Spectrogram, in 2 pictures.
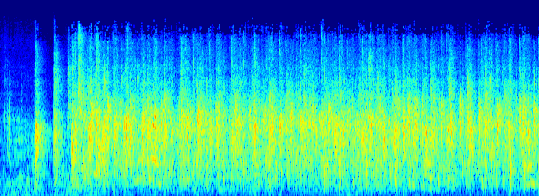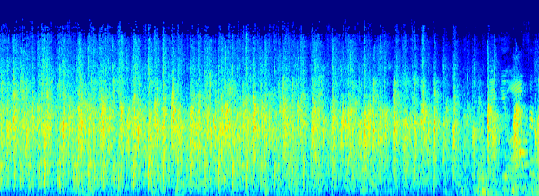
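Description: Sustained audience applause at a museum talk, a dense steady roar of many hands clapping that starts abruptly and holds at a loud, even level for about sixteen seconds.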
